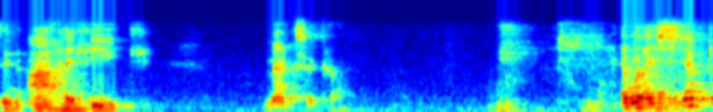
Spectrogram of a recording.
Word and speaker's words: Ajijic: It's in Ajijic. I just put an extra syllable in there. Sorry, my friends. I put an extra syllable. It's in Ajijic, Mexico.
